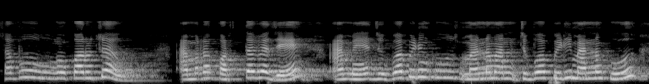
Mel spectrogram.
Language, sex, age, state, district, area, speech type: Odia, female, 60+, Odisha, Khordha, rural, spontaneous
